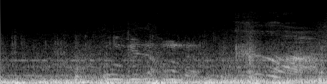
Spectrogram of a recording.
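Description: Wheels squeal against the rails on a curve.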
